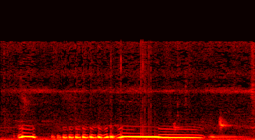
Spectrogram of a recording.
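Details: Collared dove of the Iraqi variety, a melodious song used as a lure for other doves: a short clear note, a quick rolling trill of beats, then a long drawn-out whistle-like coo sliding gently downward.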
